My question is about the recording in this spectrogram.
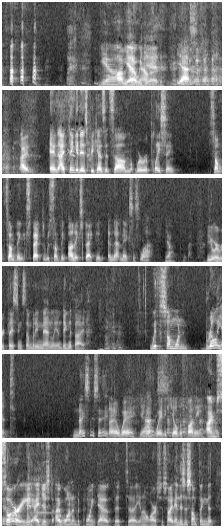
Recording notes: in front of a live audience at Penguicon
